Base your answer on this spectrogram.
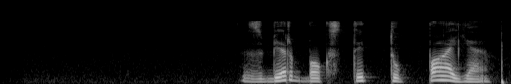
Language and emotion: Russian, angry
